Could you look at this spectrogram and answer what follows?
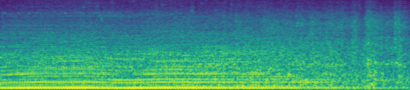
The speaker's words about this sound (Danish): Der foregår det på sneskuter, som faktisk svarer til kæmpe store motorcykler med lavfødder. De kan køre sindssygt stærkt, og de er enormt tunge.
